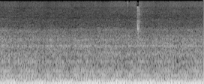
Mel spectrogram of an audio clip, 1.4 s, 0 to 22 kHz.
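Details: 2003 Ford F350 6.0 Powerstroke diesel after fitting the missing oil filter anti-drainback valve; oil pressure now reaches almost 70 psi. Deep, steady idle with an even low rumble and no knocks or ticks: normal, healthy idle.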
